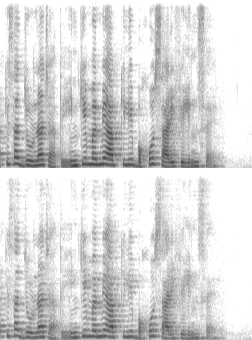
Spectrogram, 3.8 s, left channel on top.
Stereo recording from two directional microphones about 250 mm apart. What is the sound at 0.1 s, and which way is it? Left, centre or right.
Speech, left.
